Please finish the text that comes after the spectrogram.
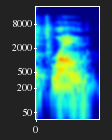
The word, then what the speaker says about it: throne: The king sat on the throne. And the sounds of throne are th, o, throne. And it's got the silent E at the end, making the letter O say its name.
